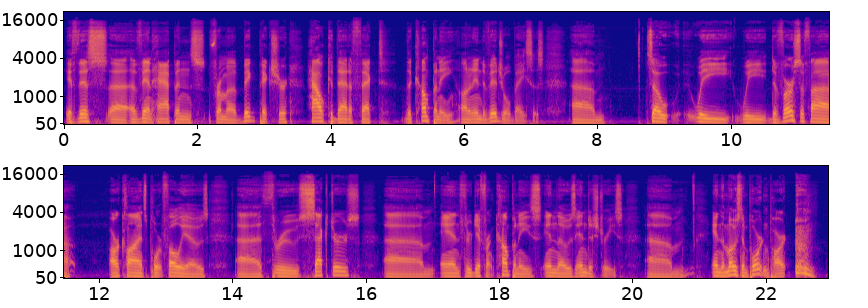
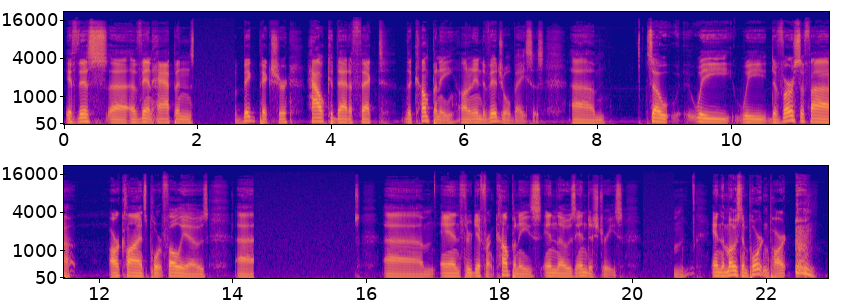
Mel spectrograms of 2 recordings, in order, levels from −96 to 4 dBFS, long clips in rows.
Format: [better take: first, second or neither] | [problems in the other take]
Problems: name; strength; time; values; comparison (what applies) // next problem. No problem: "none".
first | audio cutting out; at 2 s for 0.5 s, at 14 s for 1.5 s and at 20 s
